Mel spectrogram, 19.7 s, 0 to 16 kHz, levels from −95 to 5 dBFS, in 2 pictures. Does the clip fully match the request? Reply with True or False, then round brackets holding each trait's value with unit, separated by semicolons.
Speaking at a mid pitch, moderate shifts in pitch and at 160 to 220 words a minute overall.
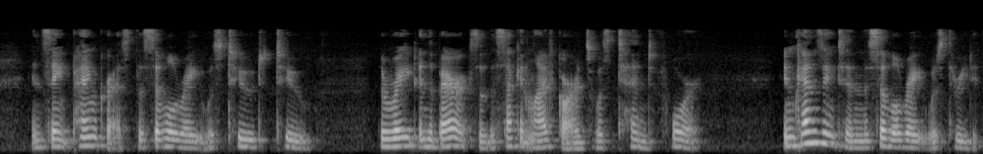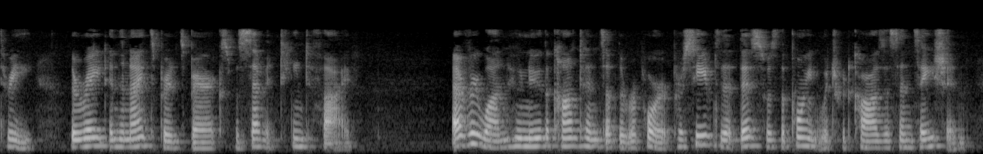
True (180 Hz; 3.4 semitones; 170 wpm)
